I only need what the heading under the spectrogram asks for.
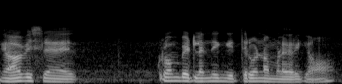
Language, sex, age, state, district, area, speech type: Tamil, male, 30-45, Tamil Nadu, Tiruvarur, rural, spontaneous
